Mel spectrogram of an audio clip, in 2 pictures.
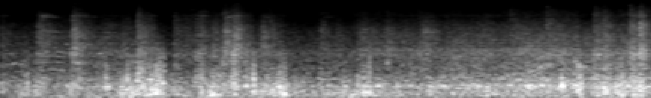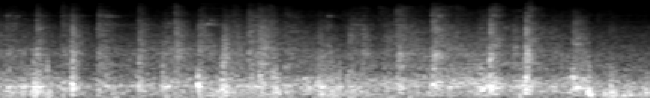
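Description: Passenger train running at speed, heard from the coach doorway: a steady rumble with quick, irregular clatter of the wheels over the track. The sound gets a little louder from about three seconds in, as the train runs close beside a rock cutting wall.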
